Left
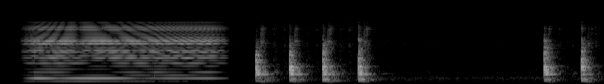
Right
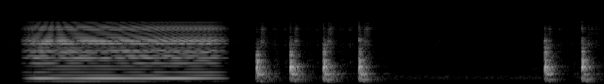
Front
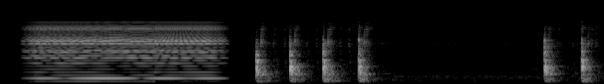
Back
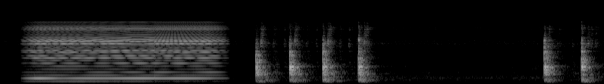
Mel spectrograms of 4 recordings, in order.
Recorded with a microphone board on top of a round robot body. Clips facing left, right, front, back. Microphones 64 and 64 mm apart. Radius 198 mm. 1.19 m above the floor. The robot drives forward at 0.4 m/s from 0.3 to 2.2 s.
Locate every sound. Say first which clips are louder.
2.5 s knocking: left 1 dB, even; 95° left, 2 m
